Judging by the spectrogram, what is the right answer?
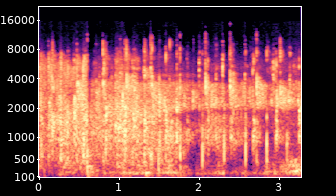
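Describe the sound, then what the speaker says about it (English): Panel audience applauding after a discussion, a dense, continuous burst of clapping that thins into scattered claps toward the end. "Applause to the panel."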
